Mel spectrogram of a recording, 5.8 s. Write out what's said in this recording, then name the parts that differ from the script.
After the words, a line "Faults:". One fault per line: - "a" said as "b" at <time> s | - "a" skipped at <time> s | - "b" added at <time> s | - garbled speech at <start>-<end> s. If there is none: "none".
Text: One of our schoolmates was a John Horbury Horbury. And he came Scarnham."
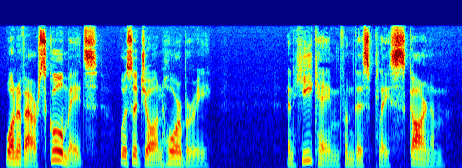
One of our schoolmates was a John Horbury. And he came from this place Scarnham."
Faults:
- "Horbury" skipped at 2.7 s
- "from this place" added at 4.2 s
